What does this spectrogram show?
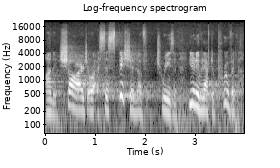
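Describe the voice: The speaker reads aloud. The delivery is plain.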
